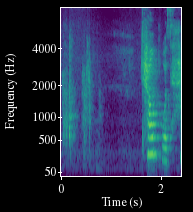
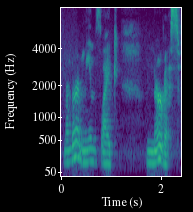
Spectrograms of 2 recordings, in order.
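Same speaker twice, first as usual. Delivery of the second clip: ordinary delivery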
